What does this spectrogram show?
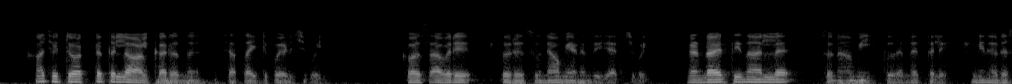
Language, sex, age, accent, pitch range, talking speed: Malayalam, male, 30-49, native, 85-110 Hz, 100 wpm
